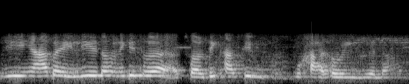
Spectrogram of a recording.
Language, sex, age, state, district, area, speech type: Maithili, male, 18-30, Bihar, Sitamarhi, rural, conversation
